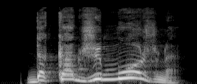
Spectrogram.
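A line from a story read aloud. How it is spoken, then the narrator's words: Astonished shout. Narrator (Russian): крикнул он, изумляясь моему спокойствию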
